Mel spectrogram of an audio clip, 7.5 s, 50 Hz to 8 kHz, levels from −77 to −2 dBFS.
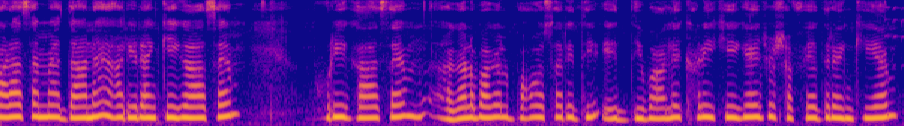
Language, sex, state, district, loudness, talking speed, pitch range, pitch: Hindi, male, Jharkhand, Jamtara, -22 LUFS, 200 wpm, 250-270 Hz, 260 Hz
